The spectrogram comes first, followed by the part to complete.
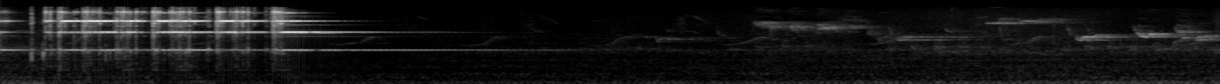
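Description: Chrome dome bicycle bell on a folding bike's handlebar, rung with its thumb lever in a quick run of strikes for about a second and a half, its bright ring then dying away over the next second.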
